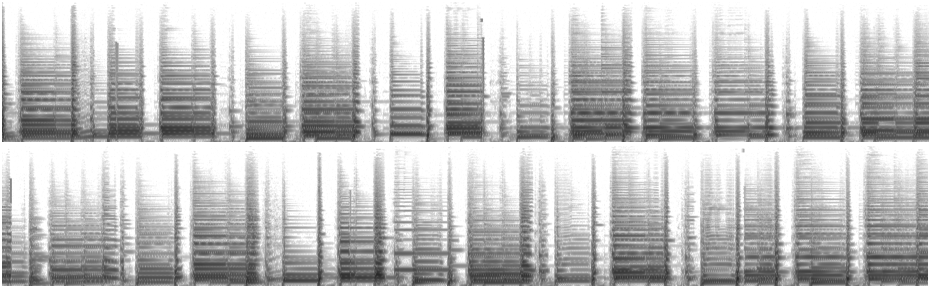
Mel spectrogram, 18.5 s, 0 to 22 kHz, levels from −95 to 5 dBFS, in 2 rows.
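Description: Brief glitches cut through the music at 1.11–1.16, 4.77–4.81, 9.32–9.36, 12.71–12.75 and 16.66–16.70 s, each about 40 ms long. This is damaged data in a compressed stream: corrupted bytes make the decoder misread frames and lose sync until it finds the next header.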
